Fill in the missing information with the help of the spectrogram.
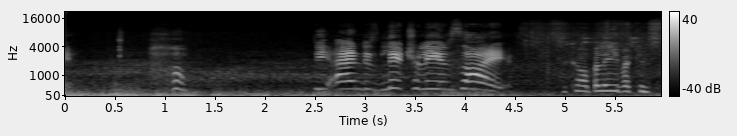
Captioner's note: lil relieved sob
